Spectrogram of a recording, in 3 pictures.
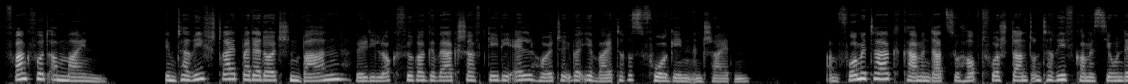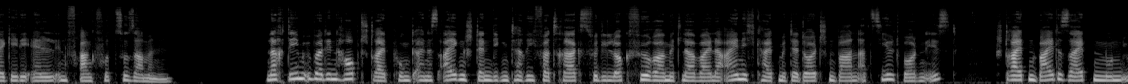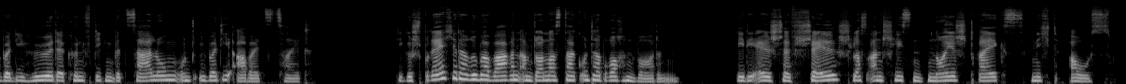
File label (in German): Nachrichten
